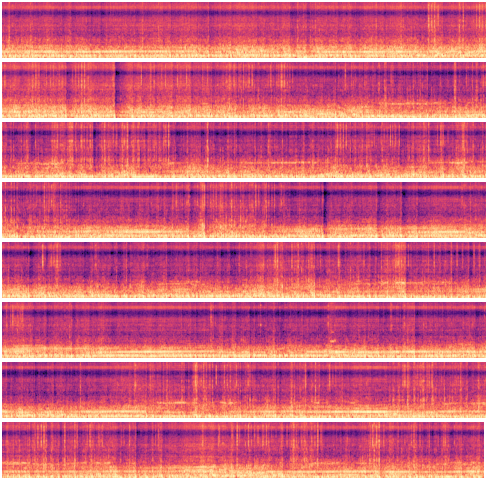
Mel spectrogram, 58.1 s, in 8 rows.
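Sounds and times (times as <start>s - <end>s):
car engine accelerating and shifting: 0.0s - 58.0s
steady low rumble: 0.0s - 58.0s.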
